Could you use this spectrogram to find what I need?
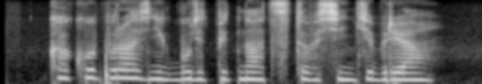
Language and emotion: Russian, angry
